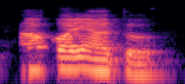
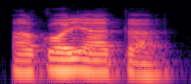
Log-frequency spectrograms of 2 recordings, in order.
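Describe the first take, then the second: First: The word ends with a final 'u' vowel. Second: The word ends with a final 'a' vowel. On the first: The word is the subject of the sentence. "ujungnya diberi harokat dhammah" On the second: The word is the object of an implied verb. "al-qari'ata fathah karena maf'ul bihi"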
